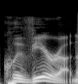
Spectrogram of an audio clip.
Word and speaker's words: Quivira: Now, that's what they called the land that Cabeza de Vaca had heard about, as well as the mysterious land called Quivira. Now, let me spell that in case I mispronounced it. Q-U-I-V-I-R-A.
